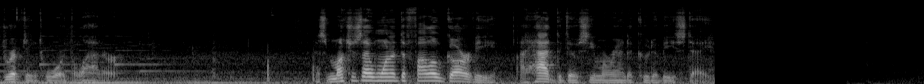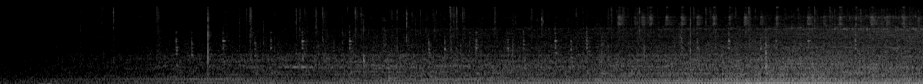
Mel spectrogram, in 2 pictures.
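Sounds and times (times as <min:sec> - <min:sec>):
speech: 0:00.0 - 0:01.4, 0:03.1 - 0:07.2
car engine rumbling low and steady while pulling into a parking lot: 0:00.0 - 0:03.2, 0:09.8 - 0:18.4
light patter of rain: 0:08.6 - 0:18.4.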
